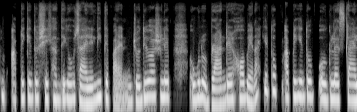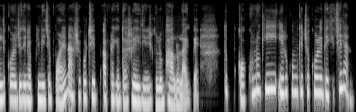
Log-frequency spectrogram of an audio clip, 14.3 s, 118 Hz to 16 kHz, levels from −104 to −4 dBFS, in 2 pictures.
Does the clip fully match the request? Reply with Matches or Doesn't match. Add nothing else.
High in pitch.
Matches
